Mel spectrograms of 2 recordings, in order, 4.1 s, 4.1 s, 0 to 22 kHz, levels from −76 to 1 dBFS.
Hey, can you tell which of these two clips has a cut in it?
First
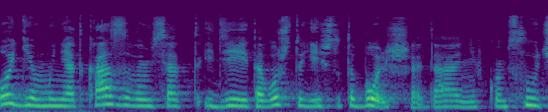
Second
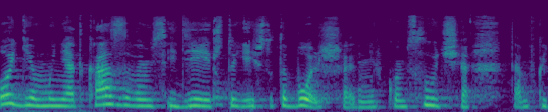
second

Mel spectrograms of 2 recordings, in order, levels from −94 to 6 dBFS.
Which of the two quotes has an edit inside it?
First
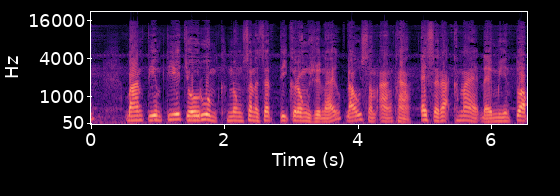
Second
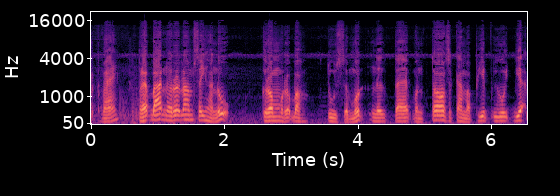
first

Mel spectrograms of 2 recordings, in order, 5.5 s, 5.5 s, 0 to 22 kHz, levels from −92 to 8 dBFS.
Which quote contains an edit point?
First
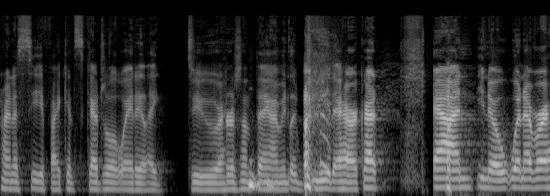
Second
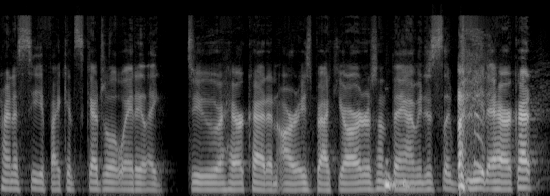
first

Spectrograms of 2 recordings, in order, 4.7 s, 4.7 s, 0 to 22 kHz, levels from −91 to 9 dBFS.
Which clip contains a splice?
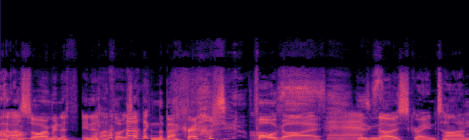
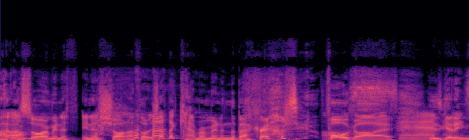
first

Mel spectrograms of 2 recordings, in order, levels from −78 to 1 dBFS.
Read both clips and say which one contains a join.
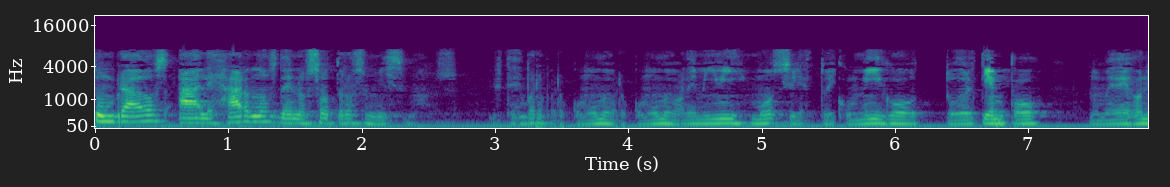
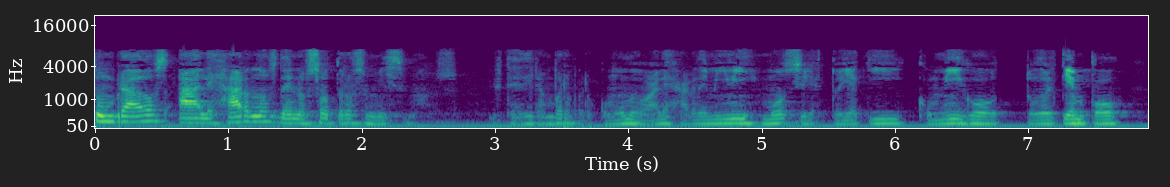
first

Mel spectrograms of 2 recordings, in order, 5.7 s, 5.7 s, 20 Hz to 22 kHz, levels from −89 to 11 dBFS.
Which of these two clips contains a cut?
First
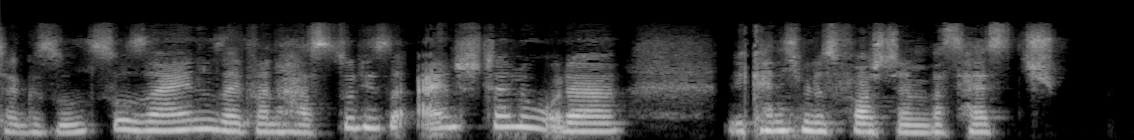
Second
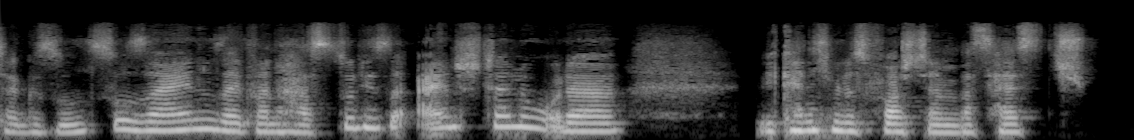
first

